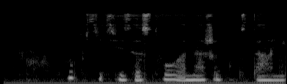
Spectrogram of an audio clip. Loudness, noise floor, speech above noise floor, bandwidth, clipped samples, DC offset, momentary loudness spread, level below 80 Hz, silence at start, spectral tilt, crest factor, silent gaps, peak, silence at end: -34 LUFS; -56 dBFS; 22 dB; 11.5 kHz; under 0.1%; under 0.1%; 10 LU; -54 dBFS; 0.15 s; -4.5 dB/octave; 18 dB; none; -16 dBFS; 0 s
